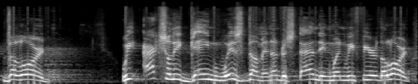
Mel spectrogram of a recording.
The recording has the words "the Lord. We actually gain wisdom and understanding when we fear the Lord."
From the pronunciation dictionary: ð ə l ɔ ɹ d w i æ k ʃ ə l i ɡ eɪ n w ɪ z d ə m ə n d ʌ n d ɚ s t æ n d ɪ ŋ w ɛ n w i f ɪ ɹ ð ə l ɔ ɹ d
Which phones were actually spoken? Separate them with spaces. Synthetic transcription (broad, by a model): ð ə l ɔ ɹ d w i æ k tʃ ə l i ɡ eɪ n w ɪ z d ə m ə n ʌ n d ɚ s t æ n d ɪ ŋ w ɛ n w i f ɪ ɹ ð ə l ɔ ɹ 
